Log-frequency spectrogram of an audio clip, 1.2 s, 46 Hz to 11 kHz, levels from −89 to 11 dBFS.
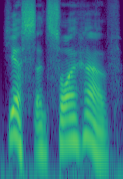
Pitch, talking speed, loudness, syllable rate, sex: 130 Hz, 240 wpm, -16 LUFS, 4.2 syllables/s, male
